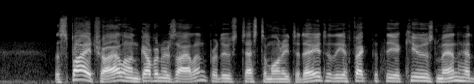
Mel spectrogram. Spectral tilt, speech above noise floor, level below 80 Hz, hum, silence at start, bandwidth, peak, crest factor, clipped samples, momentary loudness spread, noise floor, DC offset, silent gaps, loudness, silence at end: -6.5 dB/octave; 30 dB; -52 dBFS; none; 0.55 s; 9.6 kHz; 0 dBFS; 14 dB; under 0.1%; 7 LU; -44 dBFS; under 0.1%; none; -14 LUFS; 0 s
